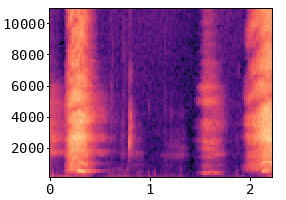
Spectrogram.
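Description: A person sneezes sharply, then gives a softer breathy burst and a second sneeze, with brief quiet pauses between and no talking.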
